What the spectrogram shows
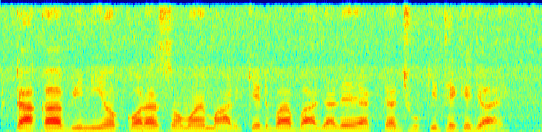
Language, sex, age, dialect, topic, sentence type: Bengali, male, 18-24, Standard Colloquial, banking, statement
